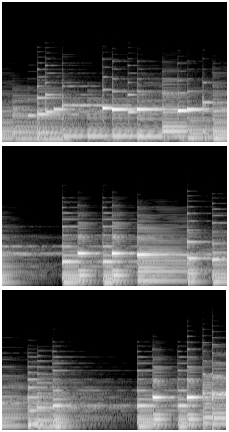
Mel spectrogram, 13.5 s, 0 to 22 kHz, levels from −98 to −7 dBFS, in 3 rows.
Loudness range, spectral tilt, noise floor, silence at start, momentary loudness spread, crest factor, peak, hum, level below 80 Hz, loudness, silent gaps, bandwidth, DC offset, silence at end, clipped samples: 7 LU; -9.5 dB/octave; -49 dBFS; 0 s; 14 LU; 16 dB; -4 dBFS; none; -36 dBFS; -20 LUFS; none; 5.8 kHz; under 0.1%; 0 s; under 0.1%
